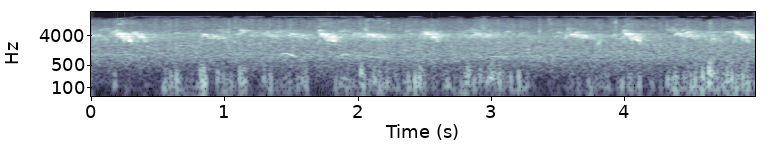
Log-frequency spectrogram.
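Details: California quail in Wanganui, New Zealand, giving soft, high chips and short twittering notes, repeated every half second or so, over low thumps and rustling.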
